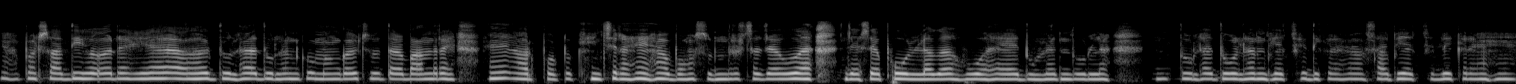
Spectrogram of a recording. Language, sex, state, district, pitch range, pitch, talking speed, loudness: Hindi, female, Chhattisgarh, Kabirdham, 245-255 Hz, 250 Hz, 175 wpm, -25 LUFS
